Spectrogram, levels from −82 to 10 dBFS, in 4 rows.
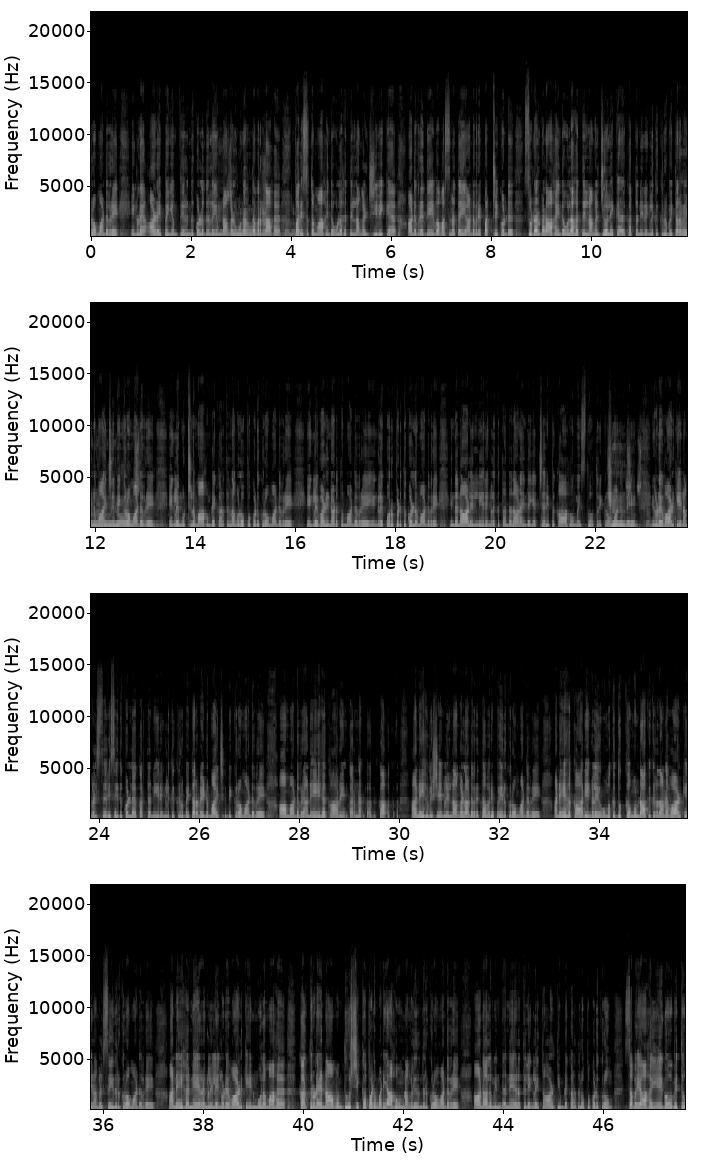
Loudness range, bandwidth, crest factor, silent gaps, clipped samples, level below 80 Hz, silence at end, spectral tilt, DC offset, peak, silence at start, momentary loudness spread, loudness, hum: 4 LU; 15.5 kHz; 18 dB; none; under 0.1%; -62 dBFS; 0 s; -4.5 dB/octave; under 0.1%; -14 dBFS; 0 s; 7 LU; -33 LUFS; none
